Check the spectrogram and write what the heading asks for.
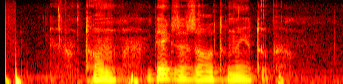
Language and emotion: Russian, neutral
